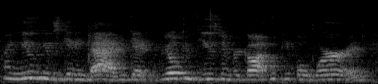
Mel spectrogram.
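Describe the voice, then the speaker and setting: A woman's voice: on the high side, steady tone, brisk, natural voice. A woman playing a hesitant, naive young employee in a staged play reading. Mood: uneasy. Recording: very echoey room, distant mic, faint noise.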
